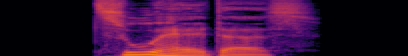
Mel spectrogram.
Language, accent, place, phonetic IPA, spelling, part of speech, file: German, Germany, Berlin, [ˈt͡suːˌhɛltɐs], Zuhälters, noun, De-Zuhälters.ogg
- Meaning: genitive singular of Zuhälter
